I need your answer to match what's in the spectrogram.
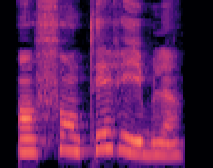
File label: "enfant terrible", French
